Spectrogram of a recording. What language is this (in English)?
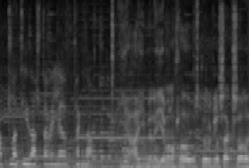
Icelandic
